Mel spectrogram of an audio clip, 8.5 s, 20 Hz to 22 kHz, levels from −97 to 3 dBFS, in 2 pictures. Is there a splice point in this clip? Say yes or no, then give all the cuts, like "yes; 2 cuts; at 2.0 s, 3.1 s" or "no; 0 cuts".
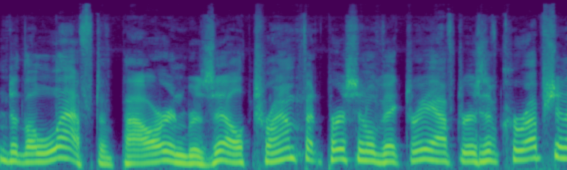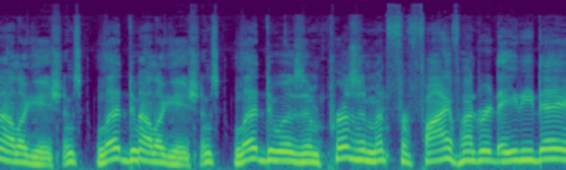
yes; 3 cuts; at 1.9 s, 3.6 s, 5.3 s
